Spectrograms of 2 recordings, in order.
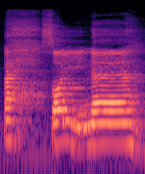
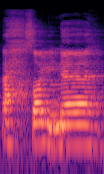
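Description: First: The word is recited at a moderate pace. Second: The word is recited quickly. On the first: "هقرأ تدوير" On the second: "حذر"

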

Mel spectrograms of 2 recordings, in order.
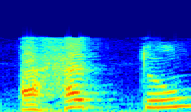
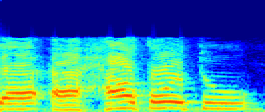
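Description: First: A plain doubled t sound replaces both consonants. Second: The emphatic t is released with an echoing bounce. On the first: "أحدت بتاء مشددة" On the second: "لقلقلنا الطاء"

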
